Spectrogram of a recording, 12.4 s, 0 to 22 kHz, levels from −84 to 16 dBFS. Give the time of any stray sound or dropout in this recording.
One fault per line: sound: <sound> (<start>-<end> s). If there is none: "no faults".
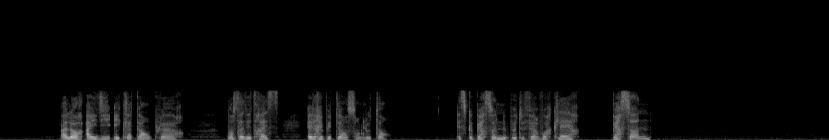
no faults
